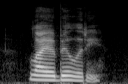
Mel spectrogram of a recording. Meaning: 1. An obligation, debt or responsibility owed to someone 2. An obligation, debt or responsibility owed to someone.: Any kind of debt recorded on the right-hand side of a balance sheet
- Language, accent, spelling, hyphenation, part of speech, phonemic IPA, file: English, US, liability, li‧abil‧ity, noun, /laɪəˈbɪlɪti/, En-us-liability.ogg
